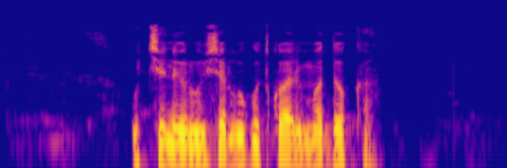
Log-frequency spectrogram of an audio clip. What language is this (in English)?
Kinyarwanda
